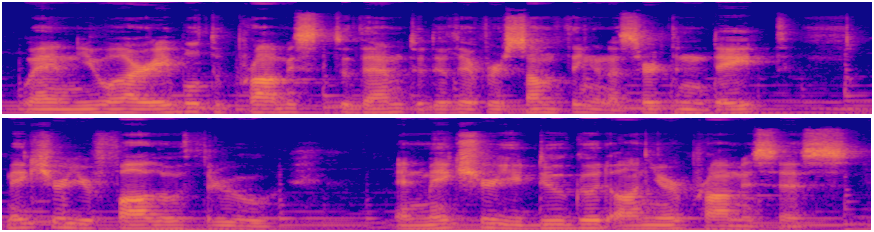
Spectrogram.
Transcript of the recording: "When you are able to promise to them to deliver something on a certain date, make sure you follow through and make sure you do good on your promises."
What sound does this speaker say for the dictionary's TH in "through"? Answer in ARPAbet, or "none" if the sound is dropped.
TH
